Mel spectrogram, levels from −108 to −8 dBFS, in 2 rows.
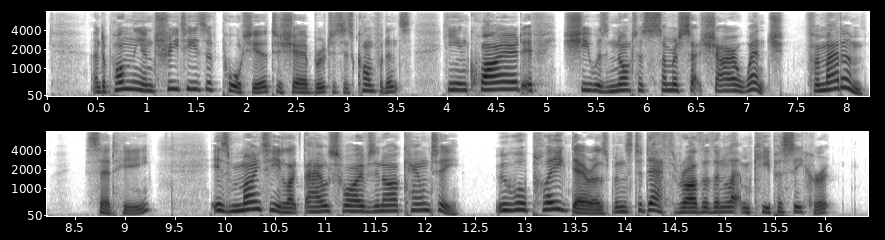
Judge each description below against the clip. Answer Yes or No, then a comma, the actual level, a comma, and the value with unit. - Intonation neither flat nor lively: No, wide, 5.8 semitones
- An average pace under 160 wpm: No, average, 175 wpm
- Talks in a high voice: Yes, high, 195 Hz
